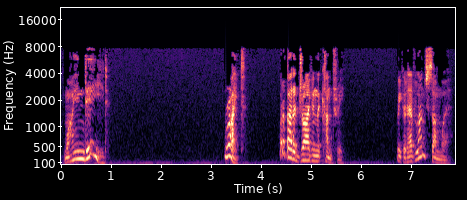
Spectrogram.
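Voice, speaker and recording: Detective sergeant: husky, expressive pitch, unhurried probing, eighties radio drama on a muffled recording. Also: male voice, full character voice. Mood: inquiring, dry. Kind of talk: 1980s radio drama acting.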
